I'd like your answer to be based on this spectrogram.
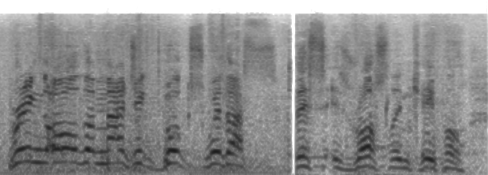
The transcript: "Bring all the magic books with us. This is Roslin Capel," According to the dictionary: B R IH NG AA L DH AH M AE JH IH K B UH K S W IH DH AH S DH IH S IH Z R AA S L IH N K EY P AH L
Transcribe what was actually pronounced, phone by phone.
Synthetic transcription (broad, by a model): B R IH NG AA L DH AH M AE JH IH K B UH K S W IH DH AH S DH IH S IH Z R AA S L IH N K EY P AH L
